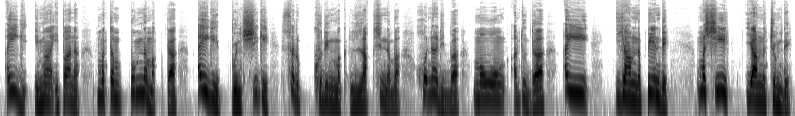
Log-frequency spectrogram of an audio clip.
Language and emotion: Manipuri, angry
